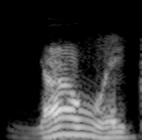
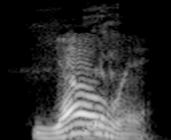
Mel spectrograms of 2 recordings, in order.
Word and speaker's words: Yahweh: there's no way that the name Yahweh can be pronounced any other way than Yahweh.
